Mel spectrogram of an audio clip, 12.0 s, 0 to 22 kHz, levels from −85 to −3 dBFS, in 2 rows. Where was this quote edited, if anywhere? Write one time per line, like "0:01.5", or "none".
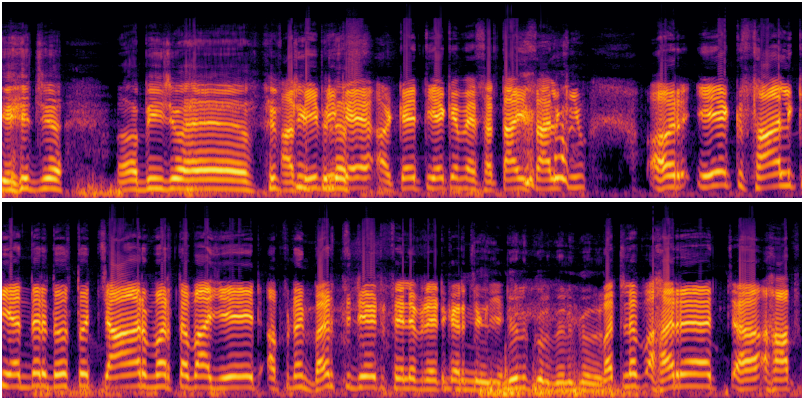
none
